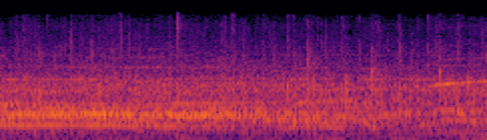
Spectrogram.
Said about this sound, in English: How about it? Applaud yourselves, you are awesome.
